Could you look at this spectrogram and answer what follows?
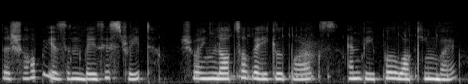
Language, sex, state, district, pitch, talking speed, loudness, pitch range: English, female, Assam, Kamrup Metropolitan, 260 Hz, 190 wpm, -16 LUFS, 245-275 Hz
